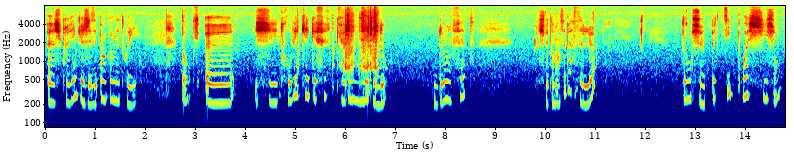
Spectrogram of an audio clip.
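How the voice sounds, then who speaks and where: Whispering Québécoise woman, bright and hesitant. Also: on the high side, slow, long pauses, a little hiss or hum, rough recording. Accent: Québécois French. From Quebec. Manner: mostly whispering, hesitant with many fillers. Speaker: collector showing finds. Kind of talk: soft whispered show-and-tell.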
